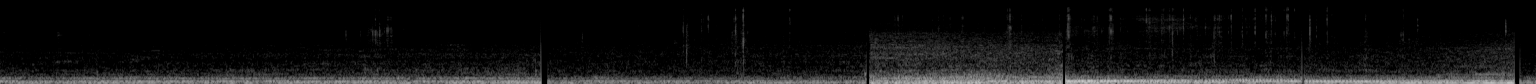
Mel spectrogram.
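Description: Small crinkles and clicks from a paper-foil soup powder sachet being handled, torn open and tipped into a plastic instant noodle cup, over a steady low rumble that gets louder a little past halfway.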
